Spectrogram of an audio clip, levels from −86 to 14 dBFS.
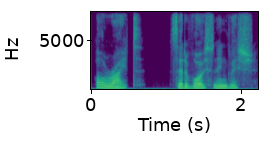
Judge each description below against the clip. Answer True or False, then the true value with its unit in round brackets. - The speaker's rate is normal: True (190 wpm)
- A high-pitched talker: True (210 Hz)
